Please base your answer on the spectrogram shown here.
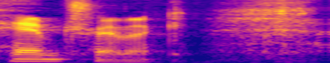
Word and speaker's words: Hamtramck: haven't seen that word before but apparently it's pronounced Hamtramck perhaps someone should make a Hamtramck pronunciation guys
